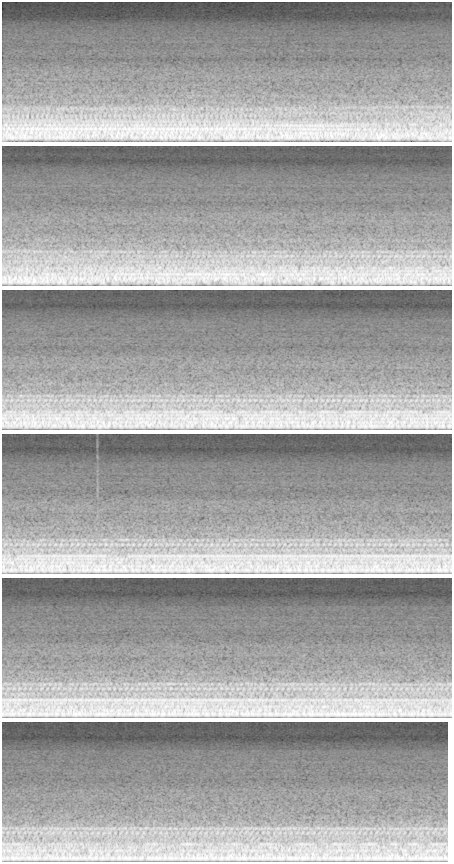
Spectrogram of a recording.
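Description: A small propeller plane's engine drones loudly and steadily from inside the cabin, dipping slightly in pitch early on.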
